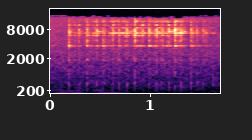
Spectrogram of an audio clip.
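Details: Vacuum tube (807) from a Johnson Viking II ham transmitter shaken, giving a quick, bright clicking rattle from broken loose internals, likely shipping damage; tubes were shot, causing the modulation problem.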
